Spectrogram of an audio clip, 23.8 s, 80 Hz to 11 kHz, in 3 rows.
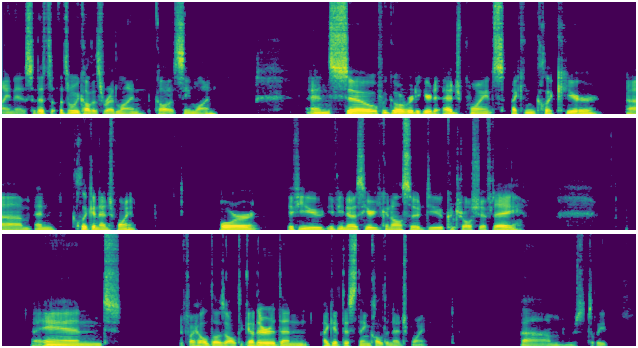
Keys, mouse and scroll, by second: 5.0 click, 8.7 click, 10.6 click, 11.9 click, 15.4 click, 16.2 click, 16.9 ctrl+a, 17.9 ctrl+shift+a, 18.9 click, 20.5 click, 22.9 BackSpace.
